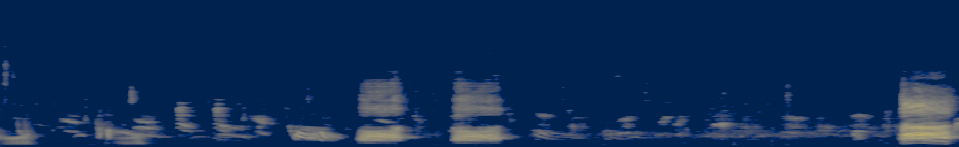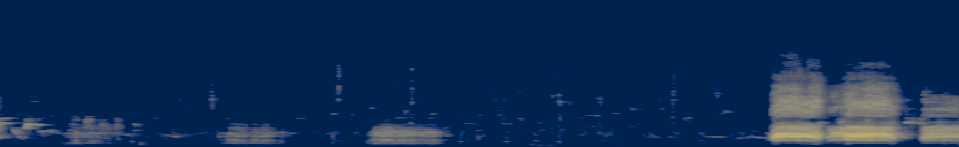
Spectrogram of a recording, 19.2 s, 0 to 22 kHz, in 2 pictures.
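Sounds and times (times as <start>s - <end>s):
carrion crow Corvus corone giving harsh caws: 3.0s - 5.1s, 9.0s - 9.6s, 17.3s - 19.1s.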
